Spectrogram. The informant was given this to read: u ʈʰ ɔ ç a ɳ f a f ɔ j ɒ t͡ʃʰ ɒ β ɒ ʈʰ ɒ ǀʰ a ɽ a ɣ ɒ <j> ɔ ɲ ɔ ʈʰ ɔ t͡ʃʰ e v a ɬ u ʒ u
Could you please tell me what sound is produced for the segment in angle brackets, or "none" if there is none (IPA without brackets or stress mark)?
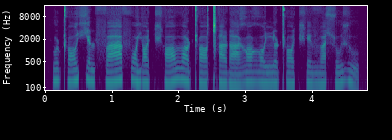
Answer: ɣ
